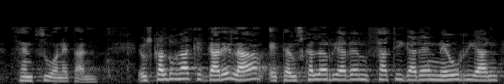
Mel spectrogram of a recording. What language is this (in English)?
Basque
